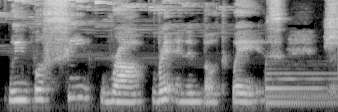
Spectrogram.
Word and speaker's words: Ra: also see it as R a which is closest to the way that we would pronounce it in English.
